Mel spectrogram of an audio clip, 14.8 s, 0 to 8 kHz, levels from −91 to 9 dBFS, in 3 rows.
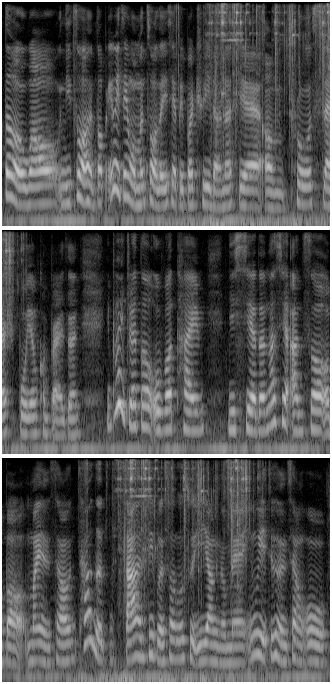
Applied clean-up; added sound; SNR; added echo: none; Keys jangling; 9 dB; none.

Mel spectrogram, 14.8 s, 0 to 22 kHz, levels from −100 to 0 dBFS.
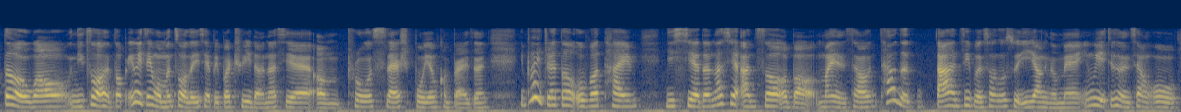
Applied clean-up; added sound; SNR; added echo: none; none; none; none.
